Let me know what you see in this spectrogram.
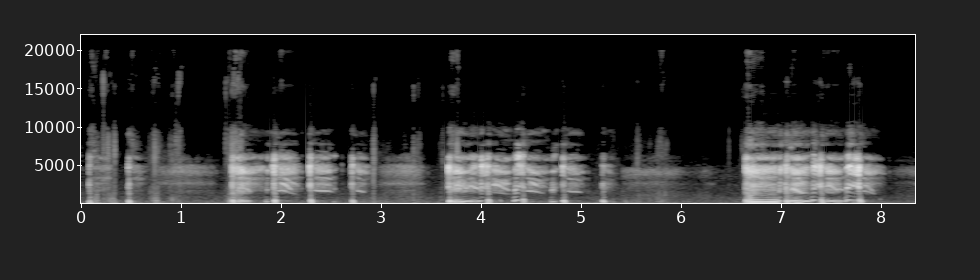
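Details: Repeated fits of short, harsh coughs, several bursts each, with brief pauses and some throat clearing between.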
